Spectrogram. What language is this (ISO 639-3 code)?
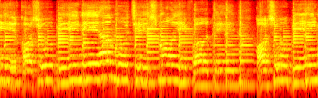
fas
